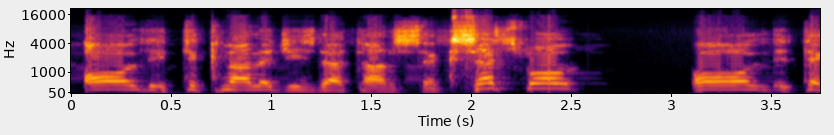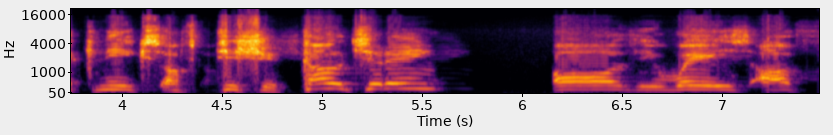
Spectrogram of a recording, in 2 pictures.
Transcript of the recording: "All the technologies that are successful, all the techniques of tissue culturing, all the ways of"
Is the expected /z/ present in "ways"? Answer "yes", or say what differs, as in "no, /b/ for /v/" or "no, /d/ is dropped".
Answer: yes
